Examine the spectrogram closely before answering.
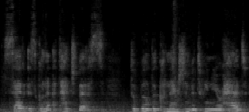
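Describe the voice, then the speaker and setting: A woman's voice: mid-range voice, fairly even intonation, moderate pace, darkish tone, a little hiss or hum, lightly acted. An actress playing a caring, tender young woman, a resistance comrade in a video game. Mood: reassuring. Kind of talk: dramatic video game acting. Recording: echoey, distant, music behind.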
